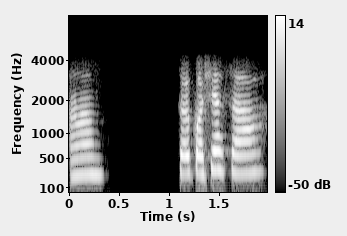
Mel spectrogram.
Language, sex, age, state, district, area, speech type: Goan Konkani, female, 30-45, Goa, Quepem, rural, conversation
